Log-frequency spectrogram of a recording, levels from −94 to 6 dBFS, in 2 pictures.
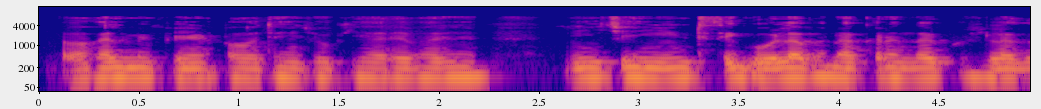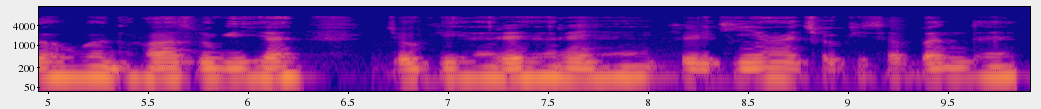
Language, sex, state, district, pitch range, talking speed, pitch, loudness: Hindi, male, Chhattisgarh, Korba, 100-105 Hz, 165 wpm, 100 Hz, -33 LUFS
